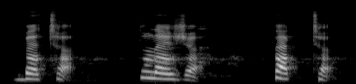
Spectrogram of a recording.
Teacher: Some words that have stress sound at the end end with the letter. This R is not pronounced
